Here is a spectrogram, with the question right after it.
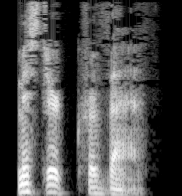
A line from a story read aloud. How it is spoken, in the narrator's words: said Fanny slowly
